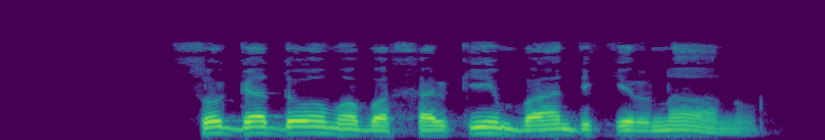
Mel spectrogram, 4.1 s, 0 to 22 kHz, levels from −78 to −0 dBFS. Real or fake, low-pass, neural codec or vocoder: fake; 7.2 kHz; vocoder, 44.1 kHz, 128 mel bands every 256 samples, BigVGAN v2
